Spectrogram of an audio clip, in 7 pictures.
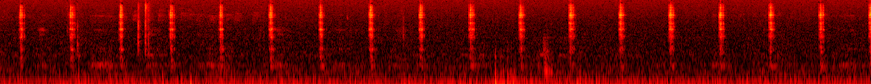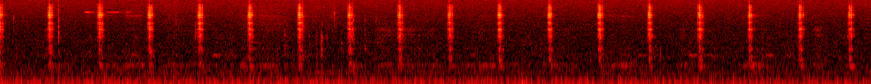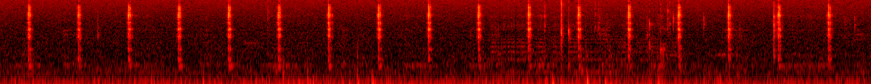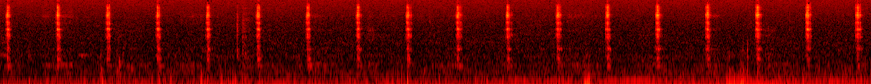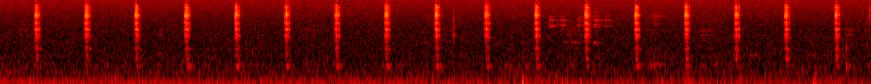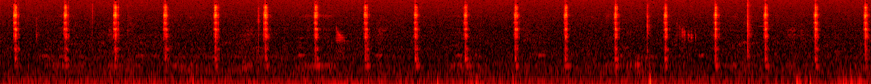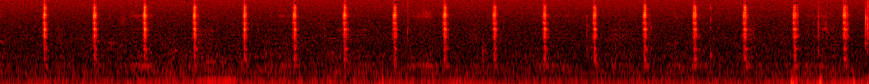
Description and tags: The sound of the a wall clock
